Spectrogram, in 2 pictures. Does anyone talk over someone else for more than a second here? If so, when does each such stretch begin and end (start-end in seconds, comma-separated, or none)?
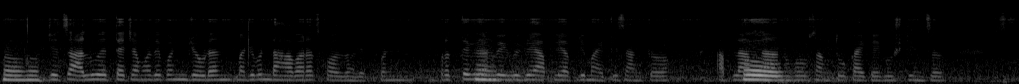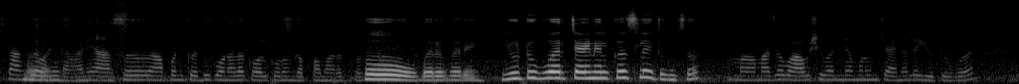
none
